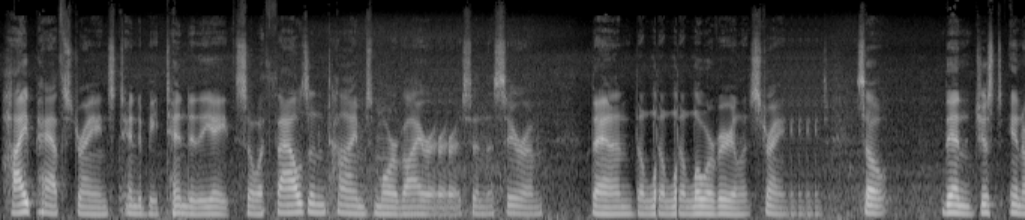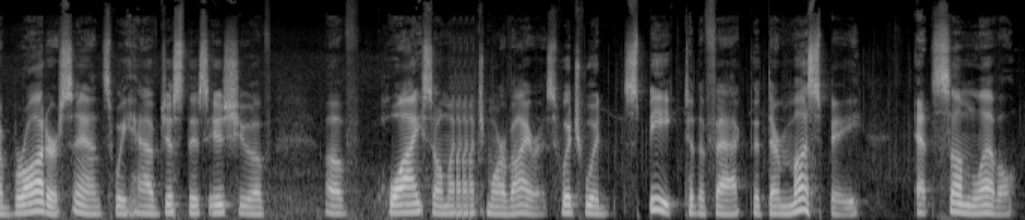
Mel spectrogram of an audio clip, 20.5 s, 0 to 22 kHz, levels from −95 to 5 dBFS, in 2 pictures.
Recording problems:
rain or running water; faint; throughout; 25 dB below the speech
audio stuttering; 4 times, first at 4.5 s

